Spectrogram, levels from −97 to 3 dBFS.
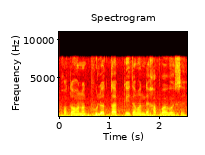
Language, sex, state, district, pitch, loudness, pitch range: Assamese, male, Assam, Kamrup Metropolitan, 135 Hz, -17 LUFS, 125-145 Hz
